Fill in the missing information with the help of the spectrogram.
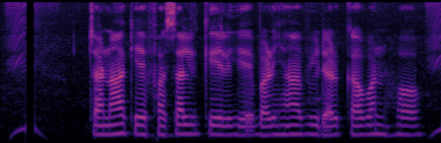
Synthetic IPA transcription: t͡ʃənaːkefʰəsəlkeliebəɽ̤ijãʋiɖəɾkəʋənɦoː

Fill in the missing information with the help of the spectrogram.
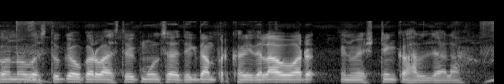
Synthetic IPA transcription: kənoʋəst̪ukeokəɾʋast̪əʋikmuːlseəd̪ʱik̚d̪ãmpəɾkʰəɾiːd̪laʋəɾ | inʋesʈĩŋɡkəɦald͡ʒala

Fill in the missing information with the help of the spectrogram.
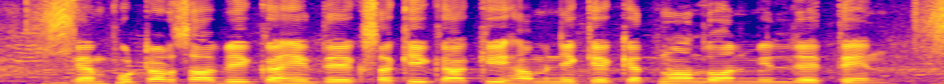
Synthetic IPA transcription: kə̃mpuːʈəɾsabʱikəɦĩd̪eːkʰsəkikakiɦəmnikeket̪nãloːnmɪld͡ʒaːɪt̪eɦɪn

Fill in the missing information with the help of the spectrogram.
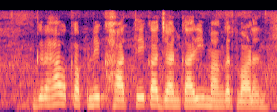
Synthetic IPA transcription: ɡɾaːʋkəpnekʰaːt̪ːekad͡ʒaːnkaːɾimãːŋɡət̪ʋaːɭən

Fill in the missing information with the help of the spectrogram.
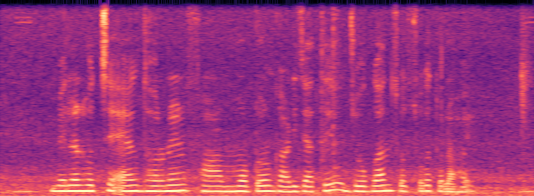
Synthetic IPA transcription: belaɾɦotːɕʰeʔɛkd̪ʱɔɾoneɾfamoʈoɾɡaɽid͡ʑat̪ed͡ʑoɡansot̪ʃoɡet̪ola̰ɦɔe

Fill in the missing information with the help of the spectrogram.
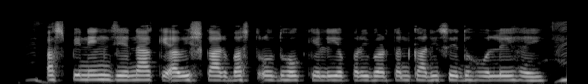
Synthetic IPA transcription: əspɪnɪ̃ŋɡd͡ʒeːnakeɐwɪʃkaːɾbəst̪ɾʊd̪ʱːoːɡ̚keliepɐɾɪwəɾt̪ənkaːɾisɪd̪ʱɦoːleɦɛi

